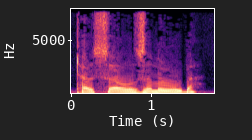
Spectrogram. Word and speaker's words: tocilizumab: Based on promising clinical trial results, the Food and Drug Administration approved tocilizumab, the first therapy that specifically targets giant cell arteritis. Let me spell that. T-O-C-I-L-I-Z-U-M-A-B.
